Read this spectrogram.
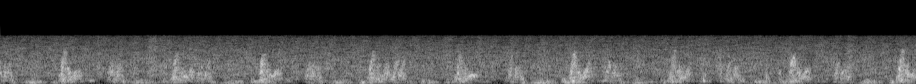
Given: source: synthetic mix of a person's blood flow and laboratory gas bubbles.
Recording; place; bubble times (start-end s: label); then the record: Doppler ultrasound of blood flow; precordium
6.97-7.46 s: bubbles
7.63-7.83 s: bubbles
From the record:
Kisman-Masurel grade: 212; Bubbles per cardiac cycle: several, 3 to 8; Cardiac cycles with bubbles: 1 to 10%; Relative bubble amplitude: moderate (0.250 to 0.450); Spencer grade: 1 (occasional bubble signal discernible with the cardiac motion signal, with majority of cardiac periods free of bubbles); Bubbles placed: only in the low amplitude regions of the cardiac cycle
